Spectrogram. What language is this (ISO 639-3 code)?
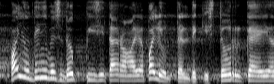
est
